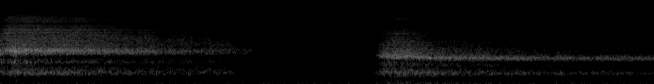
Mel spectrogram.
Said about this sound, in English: Then we end that treatment round with a deep breath.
